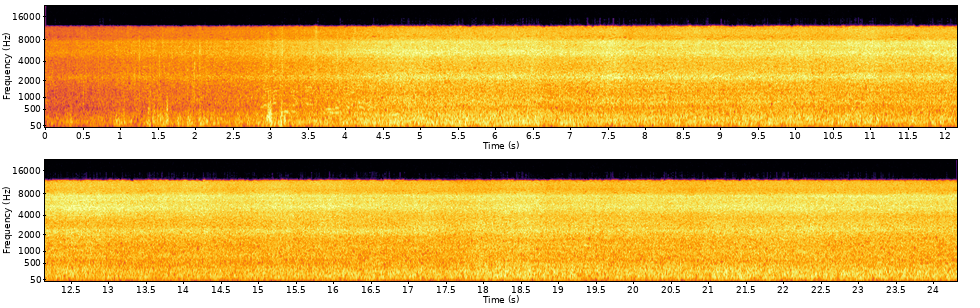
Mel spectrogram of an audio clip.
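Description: Heavy water rushes through the open gates of the Harike Headworks barrage, Ferozepur, roaring continuously and loudly after a short quieter start, a dense, unbroken torrent with no voices.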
